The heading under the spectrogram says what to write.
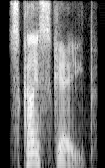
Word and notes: skyscape: British English

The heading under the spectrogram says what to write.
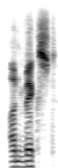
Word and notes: unmixed: American English

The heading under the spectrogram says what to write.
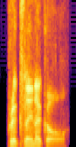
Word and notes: Preclinical: British English

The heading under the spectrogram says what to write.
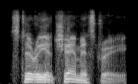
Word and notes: stereochemistry: British English

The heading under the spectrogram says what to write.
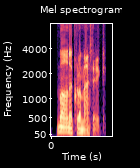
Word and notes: monochromatic: British English

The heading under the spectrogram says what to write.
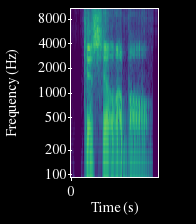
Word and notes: dissyllable: American English

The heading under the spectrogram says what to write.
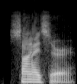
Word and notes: sizar: American English

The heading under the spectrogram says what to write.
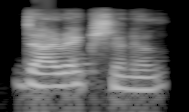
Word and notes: directional: Indian

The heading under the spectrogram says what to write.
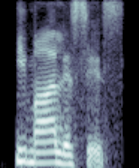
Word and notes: haemolysis: Indian

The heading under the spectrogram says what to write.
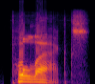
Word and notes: poleaxe: American English

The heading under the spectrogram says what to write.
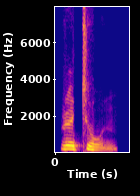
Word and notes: ratoon: Indian

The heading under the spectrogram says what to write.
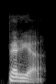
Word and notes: Perrier: Indian

